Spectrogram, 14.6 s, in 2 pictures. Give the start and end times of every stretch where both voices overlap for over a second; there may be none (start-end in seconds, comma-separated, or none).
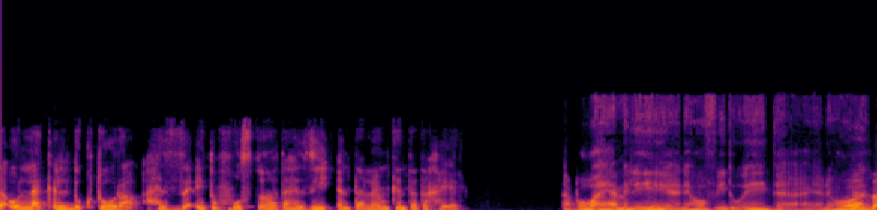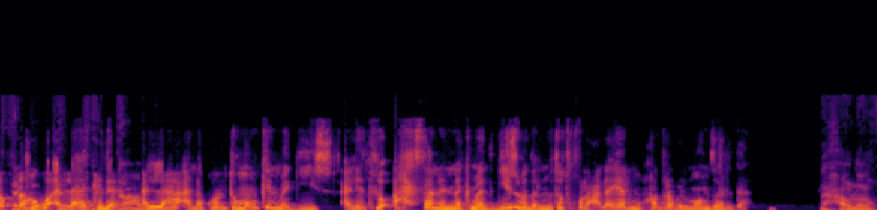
7.0-8.7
